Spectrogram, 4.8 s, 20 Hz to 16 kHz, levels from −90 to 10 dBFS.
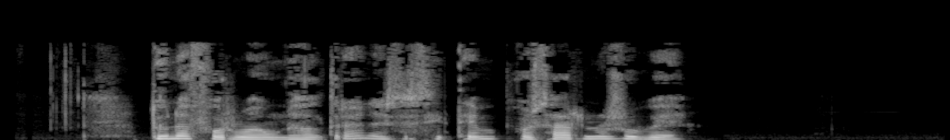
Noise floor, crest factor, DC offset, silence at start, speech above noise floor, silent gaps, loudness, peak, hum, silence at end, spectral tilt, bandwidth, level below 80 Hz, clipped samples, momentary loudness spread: -78 dBFS; 20 dB; under 0.1%; 0.45 s; 58 dB; none; -20 LUFS; -2 dBFS; none; 1.35 s; -5 dB/octave; 11.5 kHz; -64 dBFS; under 0.1%; 9 LU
